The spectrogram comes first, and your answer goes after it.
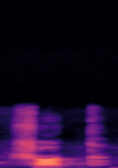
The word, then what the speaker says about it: সদ: বা এরকম সদ আছে, সদ লেখা আছে, এটা উচ্চারণ, প্রকৃত উচ্চারণ হলো সৎ, ঠিক আছে।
